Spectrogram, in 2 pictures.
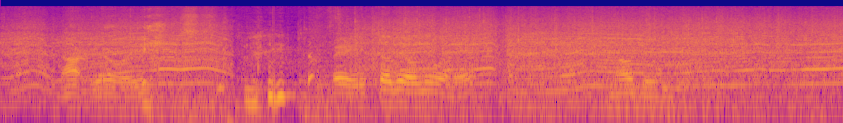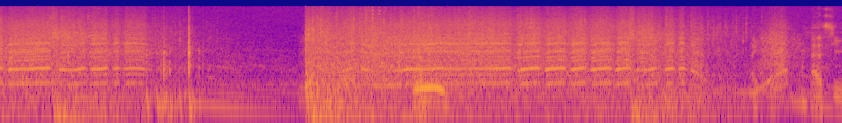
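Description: A sports car engine roars and revs up and down at high speed.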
